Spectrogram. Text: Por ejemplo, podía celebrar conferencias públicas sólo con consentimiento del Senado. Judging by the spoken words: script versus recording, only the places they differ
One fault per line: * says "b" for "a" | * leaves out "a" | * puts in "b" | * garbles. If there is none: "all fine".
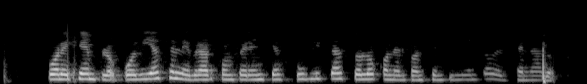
* puts in "el"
